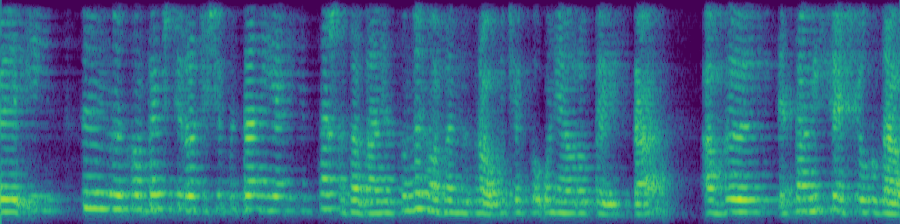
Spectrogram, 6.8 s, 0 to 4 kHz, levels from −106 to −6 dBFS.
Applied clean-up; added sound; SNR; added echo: neural mask model DeepFilterNet 3.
